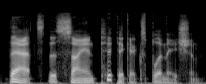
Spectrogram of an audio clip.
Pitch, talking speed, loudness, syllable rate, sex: 90 Hz, 115 wpm, -21 LUFS, 4.8 syllables/s, male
